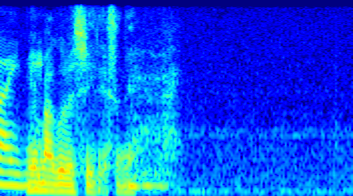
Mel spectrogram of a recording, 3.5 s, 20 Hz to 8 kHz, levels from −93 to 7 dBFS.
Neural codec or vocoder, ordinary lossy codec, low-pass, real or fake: none; none; 7.2 kHz; real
